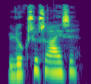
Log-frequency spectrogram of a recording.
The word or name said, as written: Luksusrejse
